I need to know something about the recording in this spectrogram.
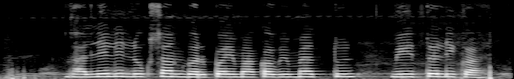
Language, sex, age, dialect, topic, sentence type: Marathi, female, 31-35, Southern Konkan, banking, question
